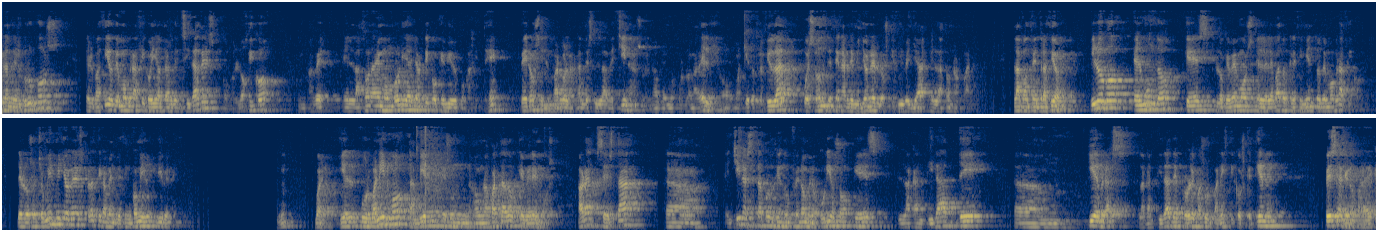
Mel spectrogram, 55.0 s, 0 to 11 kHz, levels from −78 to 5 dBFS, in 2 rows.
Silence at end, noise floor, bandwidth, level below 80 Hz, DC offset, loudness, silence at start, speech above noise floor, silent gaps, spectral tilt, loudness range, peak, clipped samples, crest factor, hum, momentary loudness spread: 0 s; -63 dBFS; 8.8 kHz; -62 dBFS; under 0.1%; -22 LUFS; 0 s; 41 dB; 1.57-1.63 s, 31.61-32.04 s, 32.15-32.89 s; -6 dB/octave; 7 LU; 0 dBFS; under 0.1%; 22 dB; none; 16 LU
